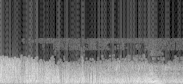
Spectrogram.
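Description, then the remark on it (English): A bad thunderstorm outdoors with thunder and a steady, loud roar of wind filling the whole stretch, no distinct breaks, and a brief wavering tone rising and falling near the end. “Listen to that thunder. Bad storm.”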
